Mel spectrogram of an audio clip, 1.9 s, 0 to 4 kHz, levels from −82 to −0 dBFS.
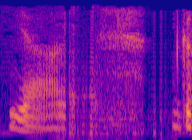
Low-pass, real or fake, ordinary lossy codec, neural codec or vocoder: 3.6 kHz; real; MP3, 16 kbps; none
